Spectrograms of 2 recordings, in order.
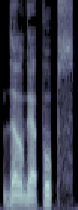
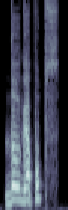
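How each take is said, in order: First: Lightly voiced disdainful professor, near narrator's pitch; cool Snape. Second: High, loud call of a pupil's name; firm Lockhart. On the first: Professor objecting to the chosen pupil, cool disdain. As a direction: say the name coolly, rising, unhurried. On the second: A narrator's reading. Teacher picking a volunteer from the pupils, firm and high. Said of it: "сказал твёрдым голосом".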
